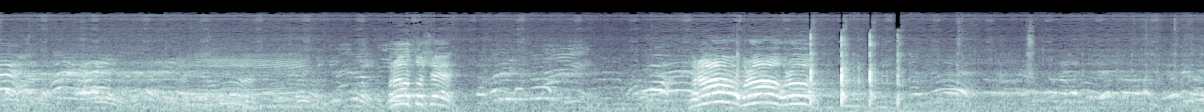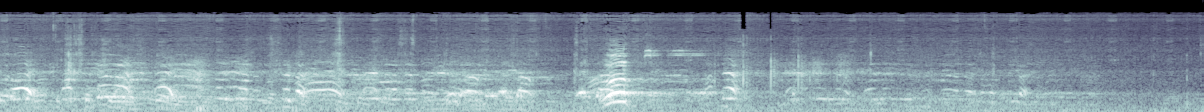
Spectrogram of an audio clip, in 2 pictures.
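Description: Several young men chat and call out close by, outdoors.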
